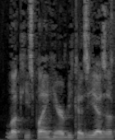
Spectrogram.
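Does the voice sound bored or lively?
bored. The words are read in a flat, bored tone. The speaker calls it right.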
